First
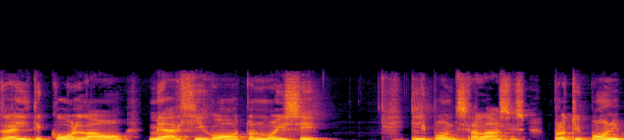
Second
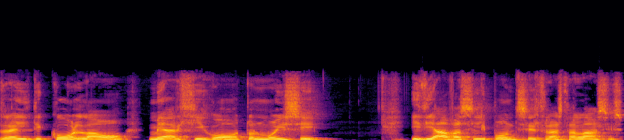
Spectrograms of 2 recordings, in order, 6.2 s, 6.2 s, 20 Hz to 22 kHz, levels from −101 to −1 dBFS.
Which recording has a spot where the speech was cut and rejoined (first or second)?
first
